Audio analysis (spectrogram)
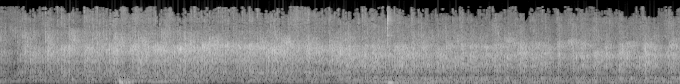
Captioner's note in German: Beifall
